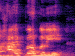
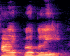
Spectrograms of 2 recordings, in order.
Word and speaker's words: hyperbole: is an example of hyperbole guys remember the pronunciation is hyperbole it's not hyperbole it is hyperbole and what is and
